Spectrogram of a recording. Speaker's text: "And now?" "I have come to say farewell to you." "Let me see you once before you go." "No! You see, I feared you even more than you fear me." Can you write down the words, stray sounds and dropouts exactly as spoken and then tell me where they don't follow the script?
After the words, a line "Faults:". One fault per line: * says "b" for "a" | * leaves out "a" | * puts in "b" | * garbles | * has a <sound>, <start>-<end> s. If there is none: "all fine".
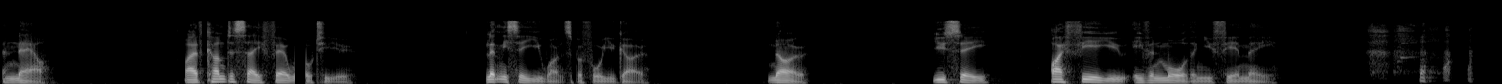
"And now?" "I have come to say farewell to you." "Let me see you once before you go." "No! You see, I fear you even more than you fear me."
Faults:
* has a dropout, 2.9-3.1 s
* says "fear" for "feared"
* has a laugh, 13.7-14.8 s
